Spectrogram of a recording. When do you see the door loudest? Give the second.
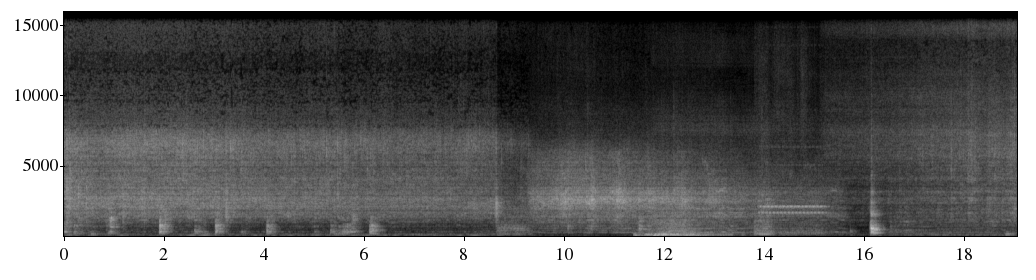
12 s.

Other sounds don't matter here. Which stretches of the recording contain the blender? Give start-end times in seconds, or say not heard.
8.2-19.0.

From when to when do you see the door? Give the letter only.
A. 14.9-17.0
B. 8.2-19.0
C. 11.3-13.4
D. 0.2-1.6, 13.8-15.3
C.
